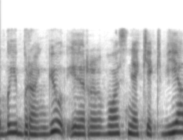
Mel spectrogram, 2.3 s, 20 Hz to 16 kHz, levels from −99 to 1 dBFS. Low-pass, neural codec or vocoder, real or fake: 7.2 kHz; codec, 16 kHz, 16 kbps, FreqCodec, smaller model; fake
